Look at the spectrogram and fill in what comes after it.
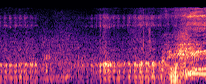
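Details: Jack Russell terrier growling while pulling a rope during tug play indoors; a rough, noisy, continuous growl that swells louder toward the end.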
